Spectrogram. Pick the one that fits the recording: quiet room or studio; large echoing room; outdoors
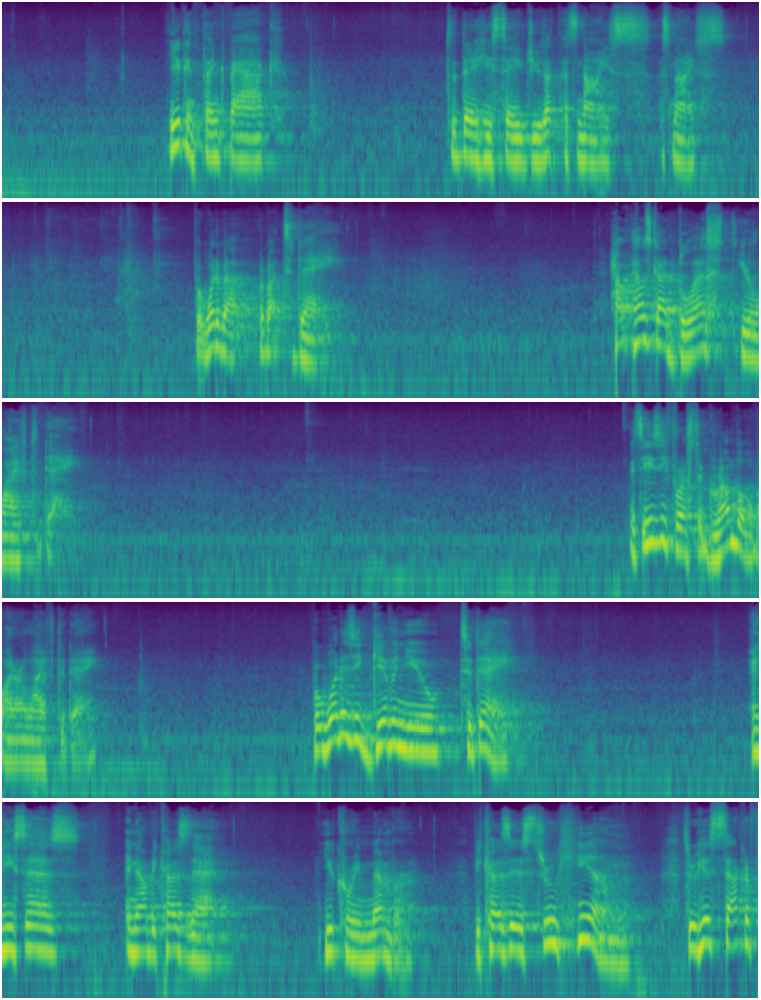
large echoing room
